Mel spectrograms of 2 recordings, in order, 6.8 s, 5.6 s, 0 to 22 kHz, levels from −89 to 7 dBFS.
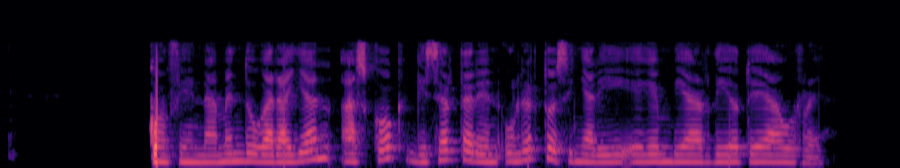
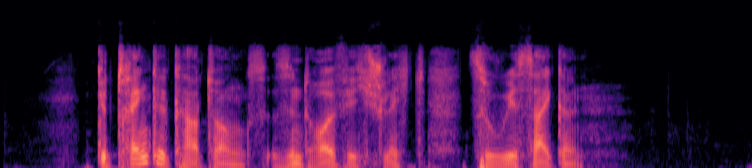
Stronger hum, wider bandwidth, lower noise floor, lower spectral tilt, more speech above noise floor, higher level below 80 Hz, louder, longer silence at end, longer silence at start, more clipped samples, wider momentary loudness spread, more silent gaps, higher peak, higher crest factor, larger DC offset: neither; about the same, 8 kHz vs 7.6 kHz; first, -88 dBFS vs -76 dBFS; about the same, -5 dB/octave vs -5 dB/octave; about the same, 52 dB vs 52 dB; second, -70 dBFS vs -40 dBFS; second, -36 LUFS vs -23 LUFS; second, 0.6 s vs 1.3 s; first, 1.1 s vs 0.65 s; neither; second, 7 LU vs 14 LU; neither; second, -8 dBFS vs -2 dBFS; first, 30 dB vs 22 dB; neither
